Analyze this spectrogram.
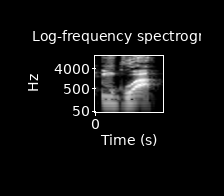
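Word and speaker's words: Mgła: Όλο αυτό το story ξεκίνησε από το live ενό ε, συγκροτήματο, τον Μγκλά, έτσι γράφεται, προφέρεται Μγκουά από ό,τι έχω ακούσει. Εγώ προτιμώ να του αποκαλώ Μίγκλα, ή μου ακούγεται πιο ωραίο, Μίγκλα, το οποίο είναι ένα συγκρότημα από την Πολωνία.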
